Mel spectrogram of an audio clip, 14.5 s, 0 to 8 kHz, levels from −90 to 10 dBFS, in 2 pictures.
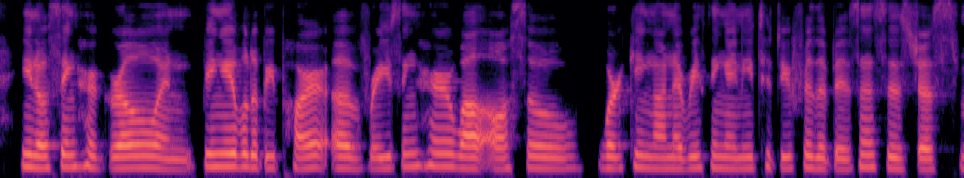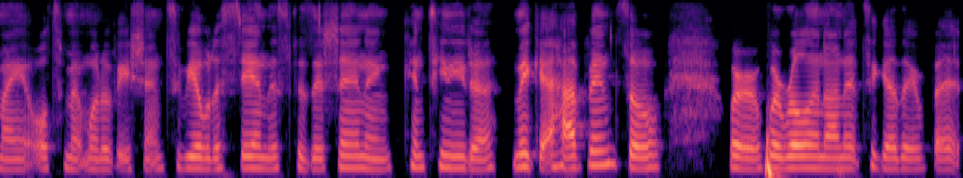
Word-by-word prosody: you 210 -1 +2
know, 190 -1 +4
seeing 205 +2 -2
her 205 -3 -2
grow 190 +1 +2
and 170 +2 -4
being 215 0 +1
able 215 0 +3
to 200 - 0
be 195 0 -4
part 190 +2 +1
of 185 -2 0
raising 185 +4 -4
her, 215 -2 0
while 185 -2 +5
also 180 0 -3
working 190 +1 -2
on 180 0 -2
everything 190 +1 -3
I 180 - -3
need 185 0 -6
to 215 - -9
do 185 -1 -5
for 195 +1 -4
the 180 - -2
business, 205 +4 -5
is 180 -1 -3
just 170 0 -4
my 165 -1 -3
ultimate 180 0 -5
motivation; 170 +1 -5
to 200 - -13
be 190 - 0
able 180 -1 +3
to 175 - -2
stay 190 +1 0
in 185 -1 +2
this 180 +2 -6
position 190 +2 -2
and 170 +1 -3
continue 200 -3 -2
to 170 +2 -1
make 210 0 +4
it - - +6
happen, 235 +7 +4
so 195 -3 +2 0.5
we're 175 -4 +5
we're 185 - +9
rolling 190 0 +6
on 180 0 +2
it 180 - -2
together, 175 -4 -2
but 170 - -2
185 Hz, 220 wpm, -23 LUFS, 180-200 Hz, 0.5 s, we're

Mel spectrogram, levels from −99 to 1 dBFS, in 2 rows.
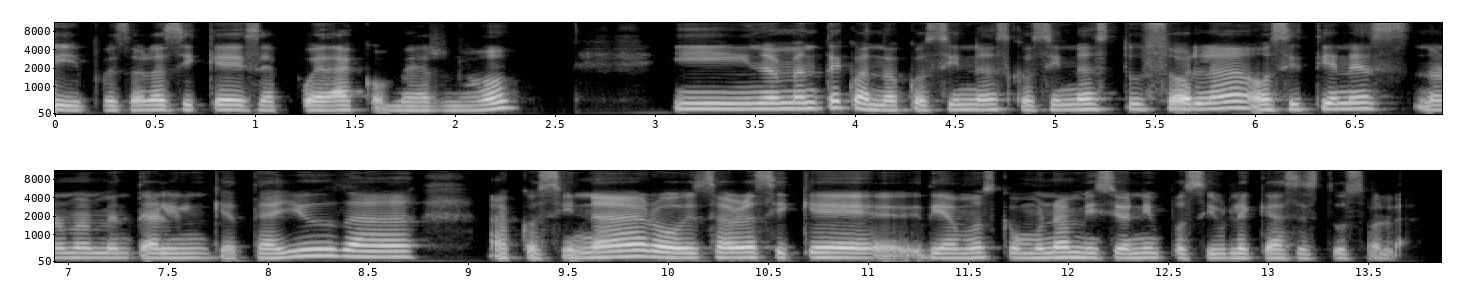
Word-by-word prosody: y, 160 -2 0
pues, 160 0 -7
ahora 170 +1 +3
sí 175 +1 -5
que 175 0 +1
se 160 -1 -4
pueda 160 +1 +1
comer, 150 -1 -4
¿no? 180 +10 0 0.7
Y 200 -1 +1
normalmente 210 +4 +2
cuando 175 -6 +2
cocinas, 180 +2 -2
¿cocinas 180 +3 -1
tú 190 - -3
sola 205 +5 +3
o 180 - +5
si 185 +1 -3
tienes 205 +2 -1
normalmente 170 0 -2
alguien 165 0 -2
que - - -6
te - - -8
ayuda 205 +1 +2 0.3
a 165 - -3
cocinar, 195 +8 +2
o 180 -2 +6
es 175 +1 -2
ahora 180 0 +5
sí 175 -2 -5
que 175 -1 +2
digamos, 170 +1 -1
como 170 -2 -4
una 180 +2 +3
misión 170 -2 -1
imposible 165 -1 -3
que - - -1
haces 155 -1 -6
tú - - -7
sola? - - -11
175 Hz, 175 wpm, -25 LUFS, 165-200 Hz, 0.7 s, o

